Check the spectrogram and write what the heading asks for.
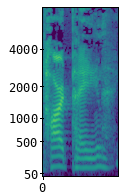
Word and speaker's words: Howard Payne: We pronounce it Hard Payne University.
